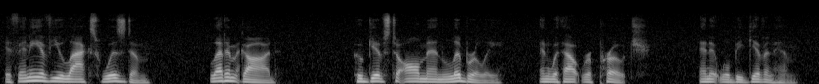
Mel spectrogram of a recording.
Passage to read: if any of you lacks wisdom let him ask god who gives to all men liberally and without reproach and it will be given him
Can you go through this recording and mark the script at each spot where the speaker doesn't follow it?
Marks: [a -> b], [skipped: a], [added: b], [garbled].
if any of you lacks wisdom let him [skipped: ask] god who gives to all men liberally and without reproach and it will be given him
